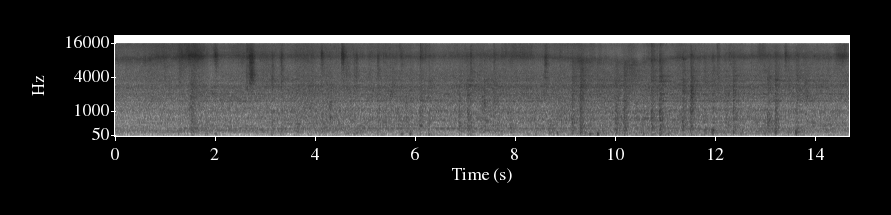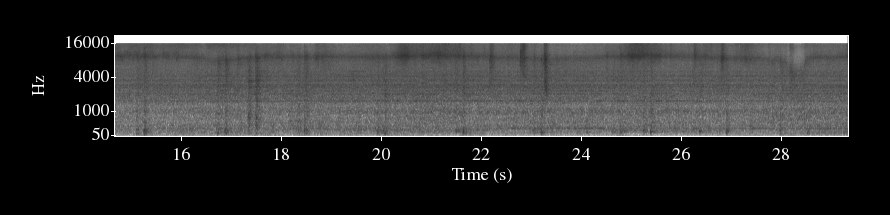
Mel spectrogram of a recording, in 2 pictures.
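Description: Suburban electric train running, heard from inside the car. There is a steady running noise and hum, broken by irregular clicks and knocks of the wheels over rail joints.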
